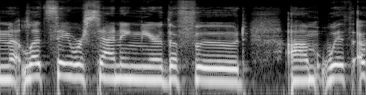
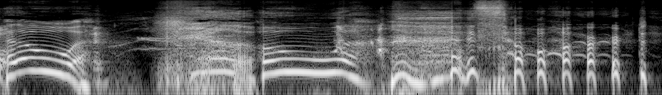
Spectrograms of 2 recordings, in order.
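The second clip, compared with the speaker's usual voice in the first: strained words on the in-breath; speaking on inhale; 7 semitones higher, much slower than usual. Acted. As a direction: talk while sniffing in. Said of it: "speaking while breathing in through their nose".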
